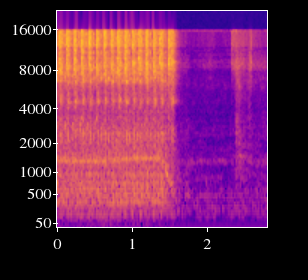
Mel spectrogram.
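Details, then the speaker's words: Domestic sewing machine during free motion quilting: fast, even stitching rhythm of about four stitches per second with a thin, high squeak riding on it, then stopping; sounds rarely used, and the owner suspects it needs oil. "definitely needs something, because it sounds like I never use it. Quite squeaky. Thread thing down. It is pretty darn squeaky."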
